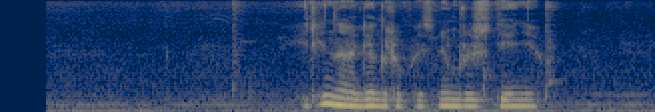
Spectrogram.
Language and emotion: Russian, neutral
